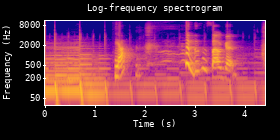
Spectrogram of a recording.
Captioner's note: laughs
